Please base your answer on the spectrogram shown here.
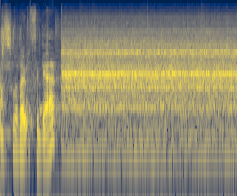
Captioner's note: food processor whirring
